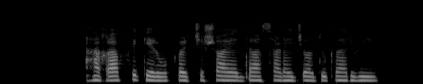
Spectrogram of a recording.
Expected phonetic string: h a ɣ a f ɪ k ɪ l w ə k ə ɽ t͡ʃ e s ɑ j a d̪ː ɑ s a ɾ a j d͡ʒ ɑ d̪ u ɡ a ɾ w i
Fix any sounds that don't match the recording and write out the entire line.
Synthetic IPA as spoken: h a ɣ a f ɪ k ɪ ɾ w ə k ə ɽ t͡ʃ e ʃ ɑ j a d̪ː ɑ s a ɽ a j d͡ʒ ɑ d̪ u ɡ a ɾ w i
